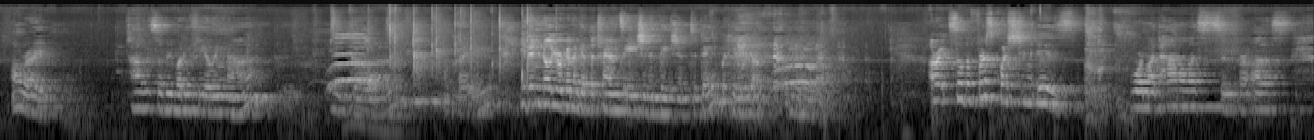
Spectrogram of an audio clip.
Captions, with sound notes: All right, how is everybody feeling now? (audience cheering) (audience clapping) You didn't know you were gonna get the trans Asian invasion today, but here we go. All right, so the first question is for my panelists and for us.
